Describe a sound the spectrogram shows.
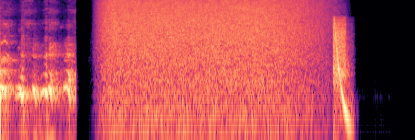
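Static hisses loudly.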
